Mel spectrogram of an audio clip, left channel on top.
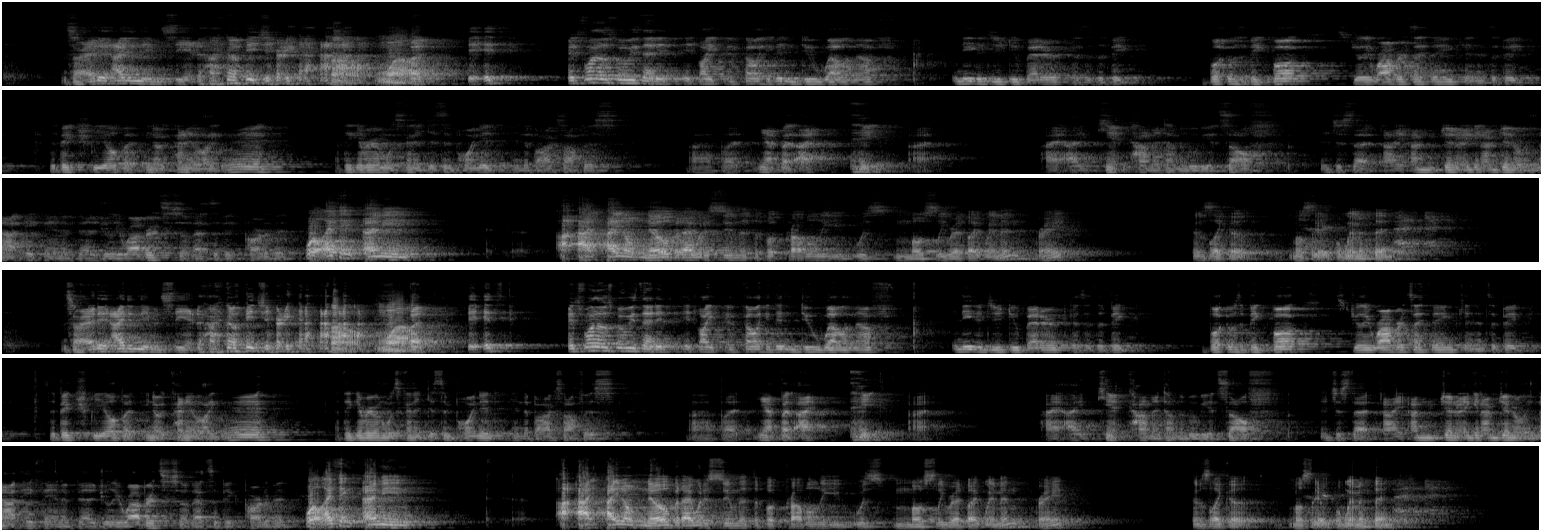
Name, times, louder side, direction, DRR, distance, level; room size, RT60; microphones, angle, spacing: voice 1, 0.6-4.2 4.7-5.0 5.7-8.9 9.5-11.3 12.1-13.2 13.5-15.2 15.9-18.0 18.7-21.5 22.2-23.5 23.9-24.7 25.8-28.2 28.6-33.6, right 2 dB, 55° right, 3 dB, 2.5 m, -32 dB
voice 2, 3.3-4.1 33.8-34.9 36.3-41.4 42.7-43.3 43.7-44.7, right 3 dB, 85° right, 4 dB, 2.0 m, -28 dB
voice 3, 44.4-45.1, left 1 dB, ahead, -3 dB, 4.0 m, -44 dB
27.5 x 15.0 x 7.5 m, 1.3 s
head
